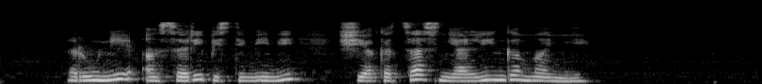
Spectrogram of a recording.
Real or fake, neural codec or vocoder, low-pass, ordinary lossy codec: fake; vocoder, 44.1 kHz, 128 mel bands, Pupu-Vocoder; 7.2 kHz; MP3, 64 kbps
